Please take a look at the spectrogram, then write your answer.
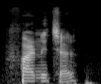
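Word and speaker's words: furniture: উচ্চারণ হচ্ছে ছয় এর মত আর একসাথে ওয়ার্ডটা উচ্চারণ করলে দাড়া হচ্ছে ফার্নিচার বাংলা অর্থ আসভাব পত্র দেন হচ্ছে চার নাম্বার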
